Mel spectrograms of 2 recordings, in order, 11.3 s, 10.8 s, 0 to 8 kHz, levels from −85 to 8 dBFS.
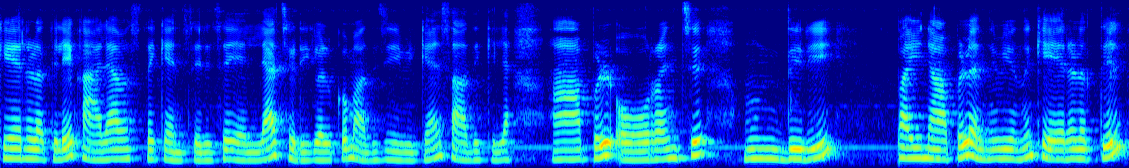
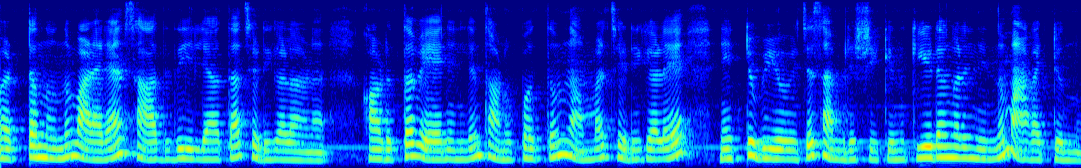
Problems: low volume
